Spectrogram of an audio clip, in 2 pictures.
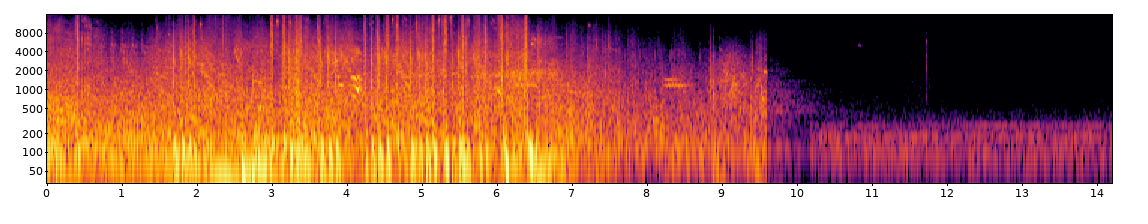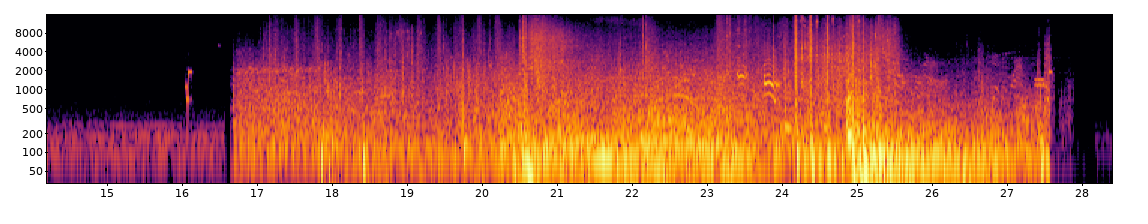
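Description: Blaster guns fire in rapid bursts.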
